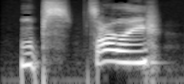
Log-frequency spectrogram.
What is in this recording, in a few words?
sorry, teen girl voice; source engine; left 4 dead 2; survivor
